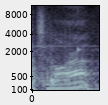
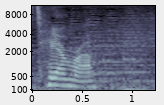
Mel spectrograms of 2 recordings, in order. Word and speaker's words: Tamra: Hey, Tamara, you gotta go out the front door. Maybe if I were smarter, then I'd be here longer. And the correct pronunciation of my name is Tamra.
